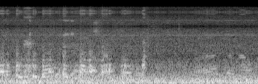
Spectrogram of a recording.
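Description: A young man speaks briefly nearby.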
